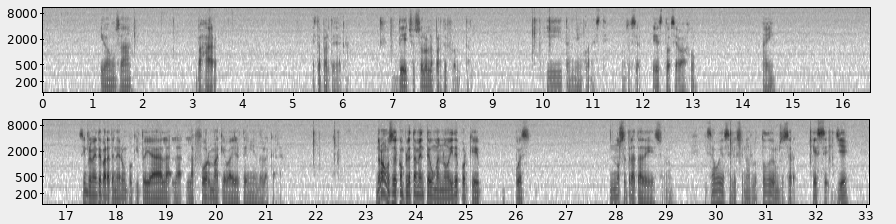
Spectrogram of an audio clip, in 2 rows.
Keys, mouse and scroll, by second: 0.4 click, 1.4 right click, 2.2 shift+right click, 3.7 shift+right click, 4.0 shift+middle click, 4.7 shift+right click, 7.3 shift+right click, 8.2-9.5 drag, 9.8 ctrl+z, 10.5 shift+right click, 11.5-15.2 drag, 16.3-18.5 middle drag, 18.5-18.9 shift+scroll up 3, 20.6 click, 21.9 a, 22.3 b, 23.3 click, 25.3-28.1 drag, 28.1 ctrl+z, 30.2 a, 31.9 s, 32.3 y.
